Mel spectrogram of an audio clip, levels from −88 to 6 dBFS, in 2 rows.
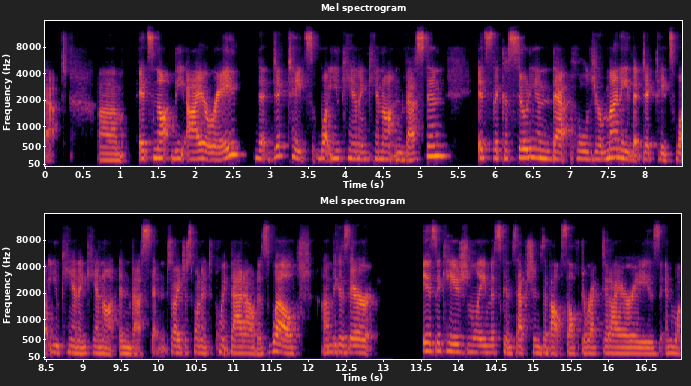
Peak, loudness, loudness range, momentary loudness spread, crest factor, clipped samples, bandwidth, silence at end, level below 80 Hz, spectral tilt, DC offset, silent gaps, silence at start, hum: -4 dBFS; -23 LUFS; 3 LU; 9 LU; 20 dB; under 0.1%; 14 kHz; 0 s; -70 dBFS; -3.5 dB/octave; under 0.1%; 13.13-13.51 s; 0 s; none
